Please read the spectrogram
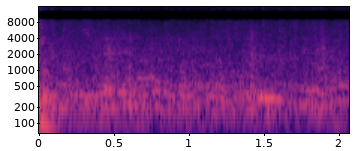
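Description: Indistinct murmur of people talking in a lecture room, no single voice clear.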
